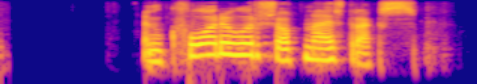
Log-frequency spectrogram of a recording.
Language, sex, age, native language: Icelandic, female, 30-39, Icelandic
